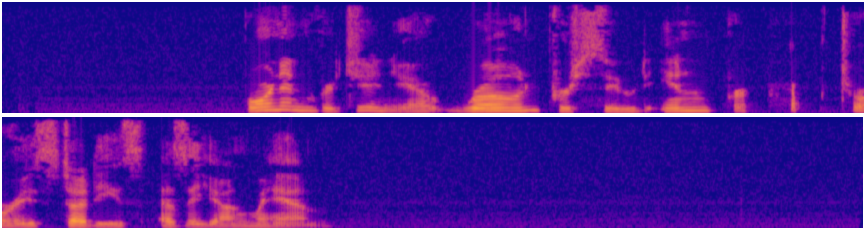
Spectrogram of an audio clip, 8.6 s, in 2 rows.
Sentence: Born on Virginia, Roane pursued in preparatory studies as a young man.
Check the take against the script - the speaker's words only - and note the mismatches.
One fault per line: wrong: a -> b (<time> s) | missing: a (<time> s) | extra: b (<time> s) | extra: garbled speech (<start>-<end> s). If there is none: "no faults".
wrong: on -> in (1.4 s)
